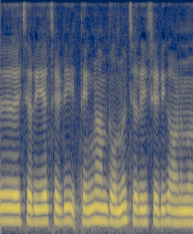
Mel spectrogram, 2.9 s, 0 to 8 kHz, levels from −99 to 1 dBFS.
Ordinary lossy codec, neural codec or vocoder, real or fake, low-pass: none; codec, 16 kHz, 2 kbps, FunCodec, trained on LibriTTS, 25 frames a second; fake; none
